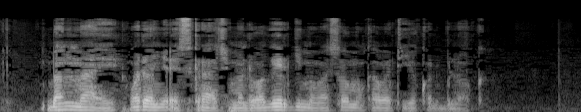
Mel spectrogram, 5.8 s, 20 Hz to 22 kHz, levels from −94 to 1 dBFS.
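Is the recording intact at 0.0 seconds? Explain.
No, the speech carries heavy HE-AAC compression across the whole clip, including 0.0 s. The upper band is likely rebuilt by copying lower bands upward, sounding gritty and lispy on s sounds; a spectrogram shows blocky, repeated treble and nothing above 11.1 kHz, which fits roughly 12 kbps.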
